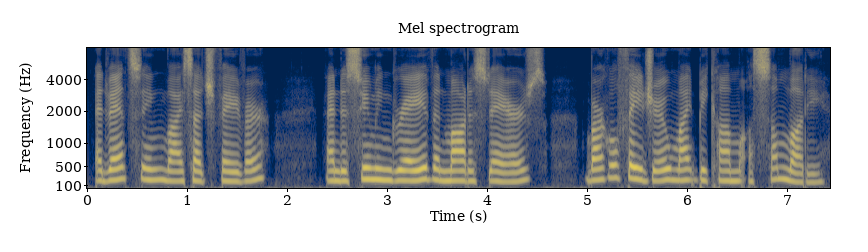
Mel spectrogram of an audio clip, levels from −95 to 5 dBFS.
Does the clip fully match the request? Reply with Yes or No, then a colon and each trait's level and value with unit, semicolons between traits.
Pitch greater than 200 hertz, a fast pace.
No: high, 215 Hz; slow, 120 wpm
